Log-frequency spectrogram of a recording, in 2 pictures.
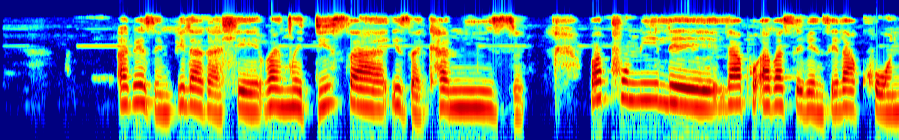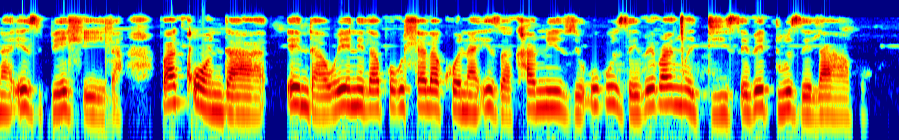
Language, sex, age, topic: North Ndebele, male, 18-24, health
